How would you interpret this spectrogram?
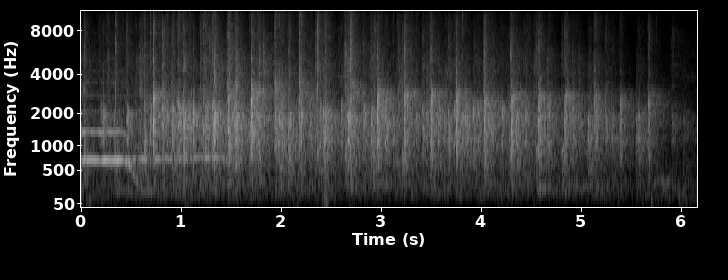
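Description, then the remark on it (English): An audience applauds the panelists of a session, many hands clapping in a dense, crackling wash of sound that holds for several seconds before tapering off slightly at the end, with no talking over it. “Let's have a round of applause for our panelists.”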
